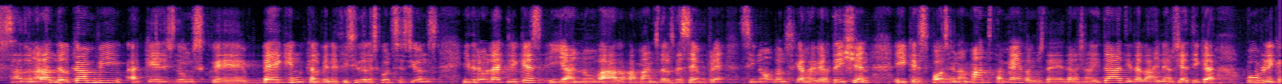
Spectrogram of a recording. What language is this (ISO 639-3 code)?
cat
